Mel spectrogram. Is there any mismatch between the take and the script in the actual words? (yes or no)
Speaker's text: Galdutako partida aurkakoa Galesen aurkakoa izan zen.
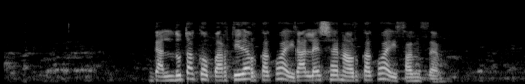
no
